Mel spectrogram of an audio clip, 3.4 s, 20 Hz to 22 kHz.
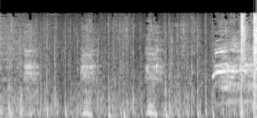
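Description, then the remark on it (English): A horse gallops with rapid, rhythmic hoofbeats, loud, and lets out a sharp whinny near the end. “For only 5 seconds, until the sliced strips of leather finally parted under the strain of the galloping horse, the powerful animal broke away from the rest of the team, carrying”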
